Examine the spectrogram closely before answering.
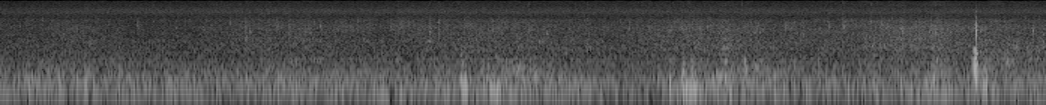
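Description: Wind noise on the microphone over water sloshing against a fishing kayak's hull, with a few light knocks in the second half.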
